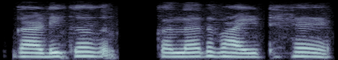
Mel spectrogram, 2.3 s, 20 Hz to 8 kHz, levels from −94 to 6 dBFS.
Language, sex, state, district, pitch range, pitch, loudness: Hindi, female, Maharashtra, Aurangabad, 195-210 Hz, 195 Hz, -16 LUFS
